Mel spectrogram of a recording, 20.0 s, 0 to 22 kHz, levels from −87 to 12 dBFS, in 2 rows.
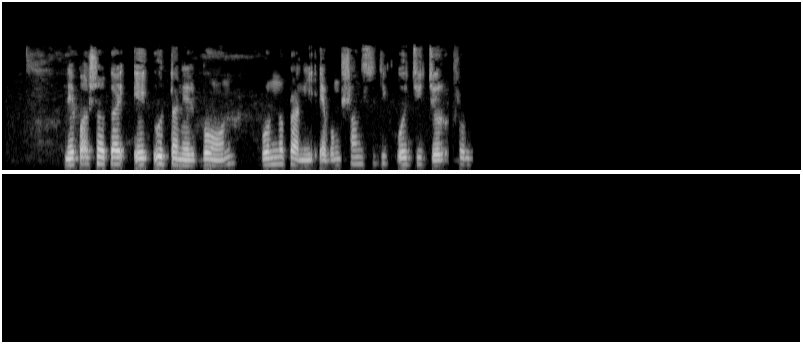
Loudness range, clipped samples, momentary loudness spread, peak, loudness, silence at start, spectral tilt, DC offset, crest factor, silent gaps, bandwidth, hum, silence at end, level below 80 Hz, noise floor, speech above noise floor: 10 LU; under 0.1%; 12 LU; -2 dBFS; -17 LUFS; 0.8 s; -4 dB/octave; under 0.1%; 22 dB; none; 7.8 kHz; none; 14.1 s; -62 dBFS; -44 dBFS; 28 dB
